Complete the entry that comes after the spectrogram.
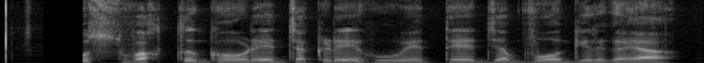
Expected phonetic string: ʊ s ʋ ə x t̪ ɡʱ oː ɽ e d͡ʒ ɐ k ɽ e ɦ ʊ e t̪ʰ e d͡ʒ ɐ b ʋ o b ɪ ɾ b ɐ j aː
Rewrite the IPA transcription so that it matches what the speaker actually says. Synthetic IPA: ʊ s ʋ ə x t̪ ɡʱ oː ɽ e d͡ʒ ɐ k ɽ e ɦ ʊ e t̪ʰ e d͡ʒ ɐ b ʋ o ɡ ɪ ɾ ɡ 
